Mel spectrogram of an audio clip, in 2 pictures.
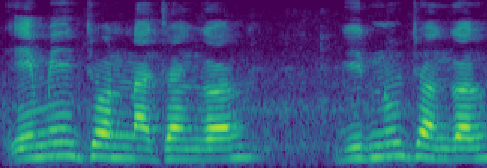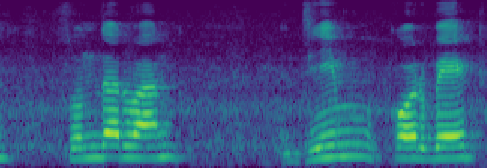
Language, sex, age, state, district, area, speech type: Gujarati, female, 60+, Gujarat, Kheda, rural, spontaneous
